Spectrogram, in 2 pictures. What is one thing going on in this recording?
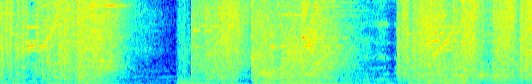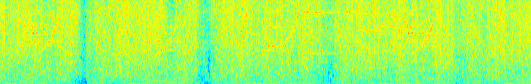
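Game spell effects and impacts clash and crackle in a fight.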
